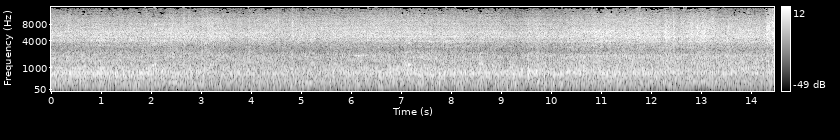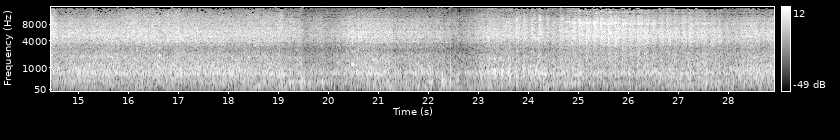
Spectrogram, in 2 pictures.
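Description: Long freight train of enclosed car-carrier wagons rolling steadily past on the rails, with a few louder knocks about two-thirds of the way through.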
